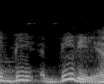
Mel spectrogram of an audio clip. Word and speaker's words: Beattie: There's a gal named Melody Beattie, is the correct pronunciation of her last name.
